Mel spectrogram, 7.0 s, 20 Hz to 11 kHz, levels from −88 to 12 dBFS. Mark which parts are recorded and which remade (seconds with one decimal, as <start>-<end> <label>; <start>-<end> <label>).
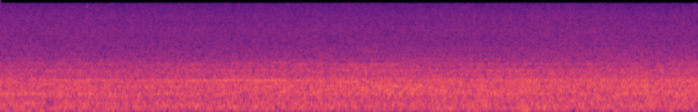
0.0-7.0 recorded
